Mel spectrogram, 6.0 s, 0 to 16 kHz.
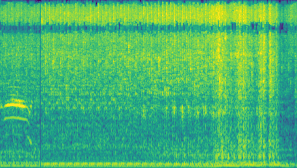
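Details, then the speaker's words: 1977 Dodge Ramcharger 440 big block V8, Street Demon carburetor, first start on open headers with no exhaust: catches and settles into loud, deep rumble at fast idle, pulsing steadily; healthy, good oil pressure, no leaks. "It ran! Outstanding. And no extra fluids on the ground. Yet. Man, this is awesome. I think it was all worth it. It needs exhaust really bad."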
